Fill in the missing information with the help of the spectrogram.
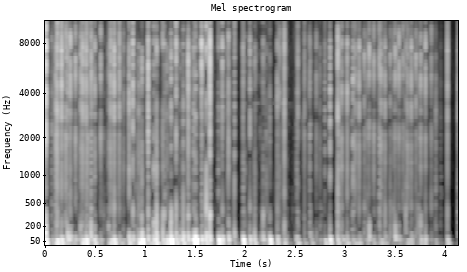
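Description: Long fingernails of both hands tap fast on a soft, stuffed, dark grey leather-covered pillow. The result is a dense, irregular patter of dull, low thuds with brief flicks of brighter clicking and almost no ring.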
